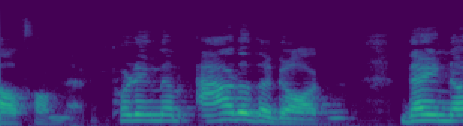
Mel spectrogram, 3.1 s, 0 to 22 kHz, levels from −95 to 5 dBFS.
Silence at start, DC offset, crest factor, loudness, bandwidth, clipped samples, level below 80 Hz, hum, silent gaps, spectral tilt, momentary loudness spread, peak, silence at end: 0 s; under 0.1%; 16 dB; -41 LUFS; 9.8 kHz; under 0.1%; -84 dBFS; none; none; -6.5 dB/octave; 15 LU; -24 dBFS; 0 s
